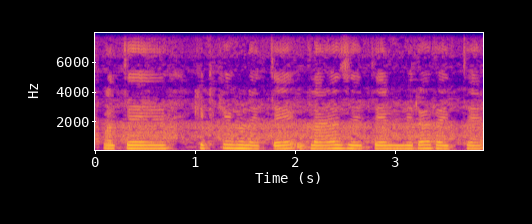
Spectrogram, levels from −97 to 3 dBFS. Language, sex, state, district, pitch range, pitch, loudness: Kannada, female, Karnataka, Belgaum, 210-220 Hz, 215 Hz, -15 LUFS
